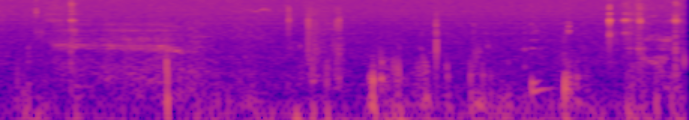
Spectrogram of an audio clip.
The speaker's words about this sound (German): Entschuldigung, ich muss mal einen Schluck trinken.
